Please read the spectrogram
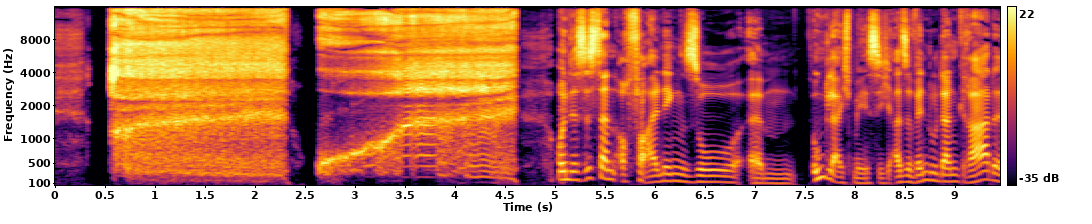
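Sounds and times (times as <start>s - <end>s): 
voice imitating loud snoring: 0.5s - 4.6s
speech: 5.0s - 9.4s.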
